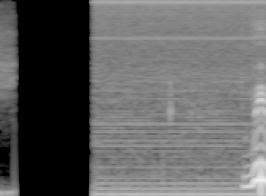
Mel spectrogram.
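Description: The tail of a whoosh sound effect fades out at the start, then after about half a second of dead silence a steady electrical mains hum with a buzz to it sets in on the studio microphone line. A woman's voice comes in right at the end.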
